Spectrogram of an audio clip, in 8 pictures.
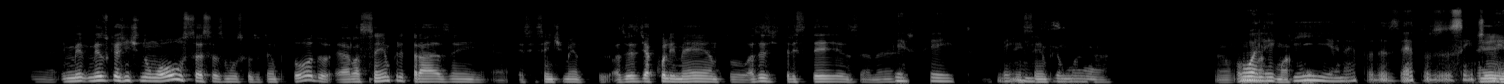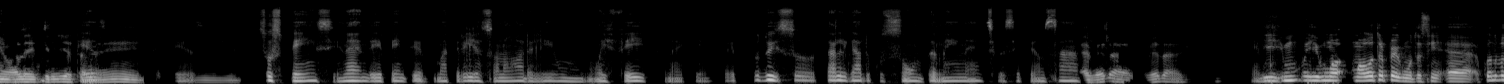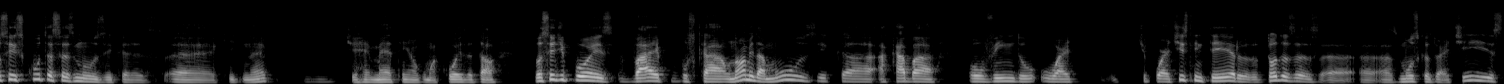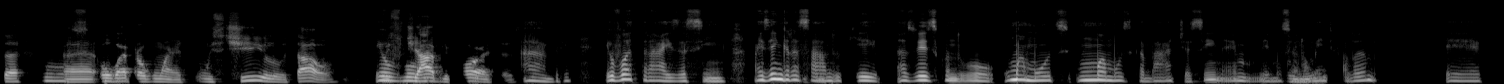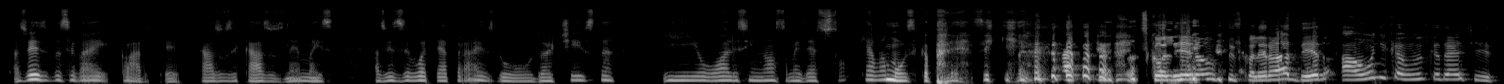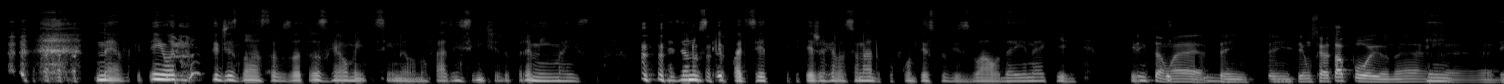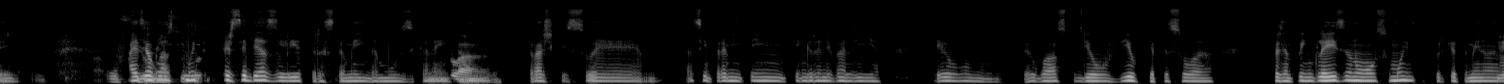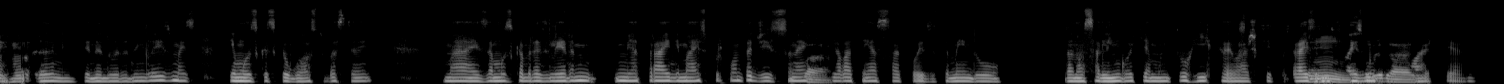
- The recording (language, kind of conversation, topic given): Portuguese, podcast, De que forma uma novela, um filme ou um programa influenciou as suas descobertas musicais?
- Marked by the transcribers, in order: other background noise; laughing while speaking: "só aquela música parece que que bateu"; laugh; laugh; laugh; laugh; tapping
